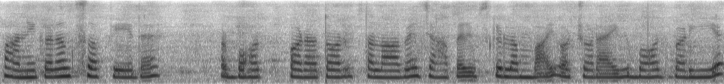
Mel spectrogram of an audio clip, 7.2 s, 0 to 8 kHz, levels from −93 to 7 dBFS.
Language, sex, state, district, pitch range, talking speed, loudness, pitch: Hindi, female, Bihar, Kaimur, 250-275 Hz, 165 wpm, -16 LUFS, 260 Hz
